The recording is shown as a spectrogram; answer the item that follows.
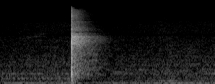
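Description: A single sharp finger snap about two-thirds of a second in, with a short ring after it, then faint room tone.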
